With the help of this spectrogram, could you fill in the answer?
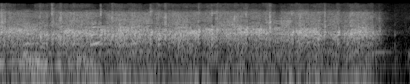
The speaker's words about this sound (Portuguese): E aí tá ali, você viu, né, o governador de São Paulo batendo palmas para Joyce Hasselman, que agora com este apoio o Dória vai subir mais ainda.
